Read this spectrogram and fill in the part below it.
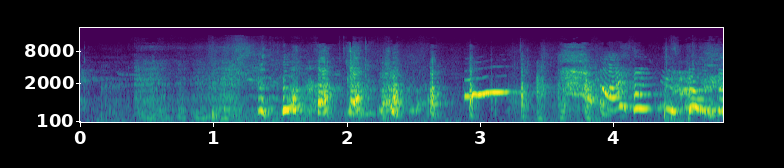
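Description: A young person laughs and shouts close by.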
